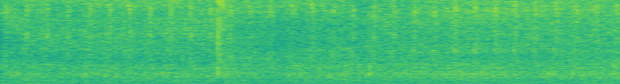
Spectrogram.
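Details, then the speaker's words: Classic Mini Clubman campervan, first start after a fuel-feed problem (tank pressurised by blowing into it so the pump gets fuel): engine idles slightly lumpy and uneven but with no taps, knocks or bangs; mechanically sound, rough idle. "oh that doesn't sound too it it's running a bit lumpy but it sounds sweet mechanically there's no taps or bangs or anything no it sounds nice ace what a relief"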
